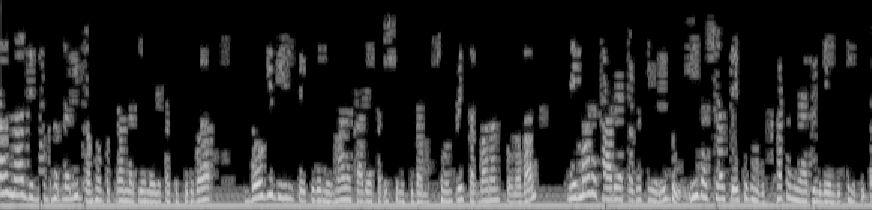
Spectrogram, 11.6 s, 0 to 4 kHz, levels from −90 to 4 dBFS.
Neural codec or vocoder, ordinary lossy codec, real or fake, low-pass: none; none; real; 3.6 kHz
